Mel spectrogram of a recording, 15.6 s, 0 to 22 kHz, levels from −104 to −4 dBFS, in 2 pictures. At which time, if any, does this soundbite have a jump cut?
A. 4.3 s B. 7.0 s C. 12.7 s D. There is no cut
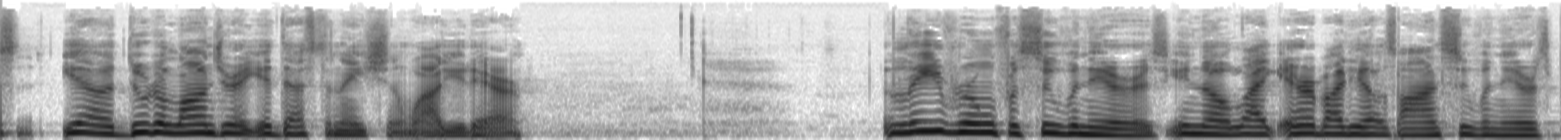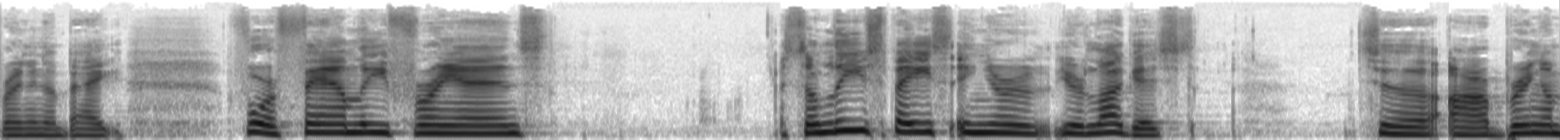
B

